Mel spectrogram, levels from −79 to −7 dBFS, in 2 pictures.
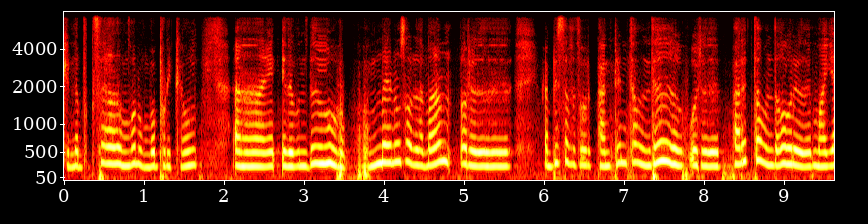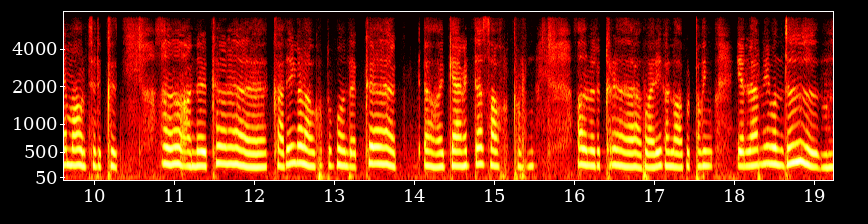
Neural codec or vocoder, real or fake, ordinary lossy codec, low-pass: codec, 16 kHz in and 24 kHz out, 0.6 kbps, FocalCodec, streaming, 4096 codes; fake; none; 7.2 kHz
